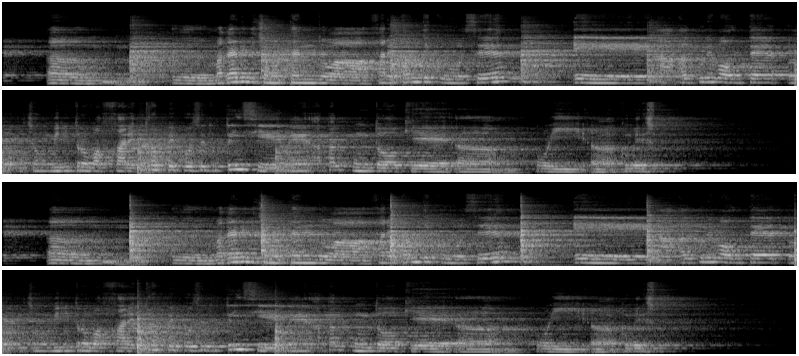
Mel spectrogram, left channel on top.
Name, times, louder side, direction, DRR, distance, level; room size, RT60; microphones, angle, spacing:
voice 1, 0.4-5.1 5.7-14.5, left 1 dB, 15° left, 2 dB, 0.5 m, -26 dB
sound 1, 1.3-1.6 2.6-2.9 3.9-4.2 5.2-5.5 6.4-6.8 7.9-8.2 9.3-9.7 10.7-11.0, right 3 dB, 75° right, 0.7 m, -24 dB
10.5 x 4.3 x 4.2 m, 2.4 s
head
